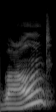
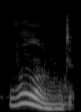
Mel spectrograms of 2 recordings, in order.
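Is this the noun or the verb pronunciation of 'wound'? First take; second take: verb; noun. First: It is the pronunciation used for the verb. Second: It is the pronunciation used for the noun. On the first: It is the past tense of wind. "So as a verb, it is pronounced as wound" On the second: It means an injury. "As a noun, it is pronounced as wound"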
